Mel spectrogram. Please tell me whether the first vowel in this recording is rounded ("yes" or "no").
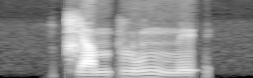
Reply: no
